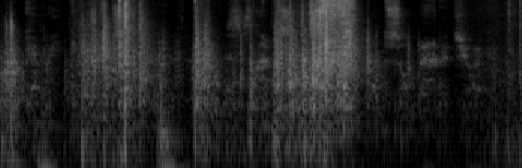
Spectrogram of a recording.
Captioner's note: paper rustling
